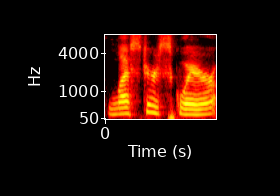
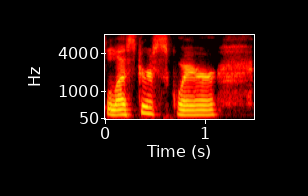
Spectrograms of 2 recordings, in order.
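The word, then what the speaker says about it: Leicester Square: is right around um it's uh Lester Square although it's spelled light look they're trying to trick me but it's Lester Square it's where um this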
